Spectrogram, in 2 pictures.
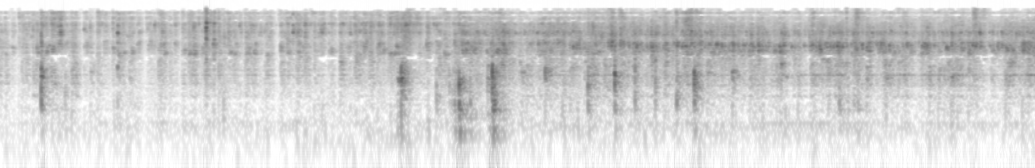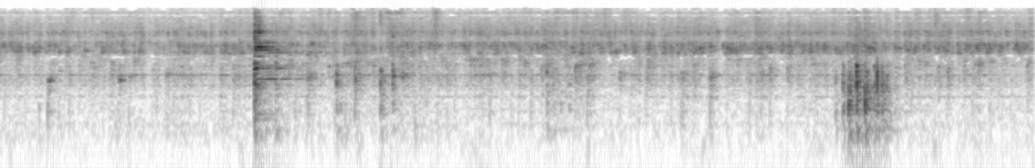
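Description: Steel spoon scooping gram flour and scraping against a small glass cup and a steel bowl, with scattered soft scrapes and clicks over a steady hiss. About two-thirds through, the spoon strikes with a sharp ringing clink, and near the end comes a heavier short knock, the loudest sound.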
